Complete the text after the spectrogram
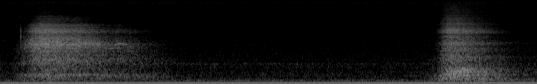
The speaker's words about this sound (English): and a slow breath in and a calming breath out.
